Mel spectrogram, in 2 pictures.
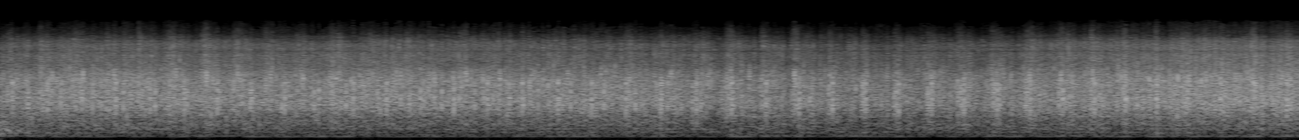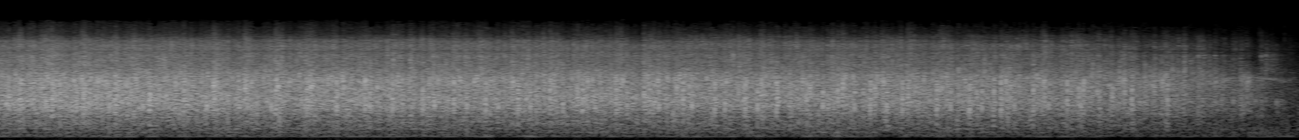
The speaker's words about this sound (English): Deserved applause for our stars who have made the suspects so exciting an experience. Charles Lawton, Ella Raines, and Rosalind Even.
